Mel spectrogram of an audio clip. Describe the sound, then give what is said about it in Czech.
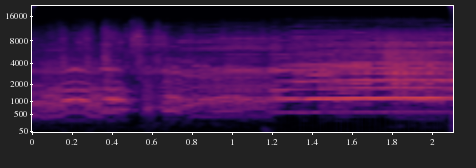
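A few hens in a village farmyard cluck and squawk, a busy overlapping chorus of short, warbling calls with a sustained higher-pitched note near the end, no talking. “Na dvorku měl pár slepic, pechlívků, jednu kozu, taky jednu kravku.”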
